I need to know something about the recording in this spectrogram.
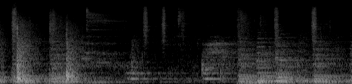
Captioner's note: sighing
